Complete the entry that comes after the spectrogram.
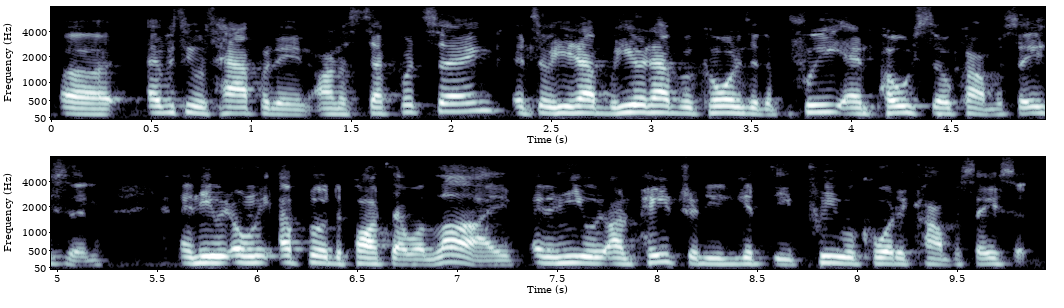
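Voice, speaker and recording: A man's voice: on the high side, racing, a little mellow. A man hosting a live podcast, chatty and rambling, laughing often and a bit tipsy. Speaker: podcast host. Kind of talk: casual chat.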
